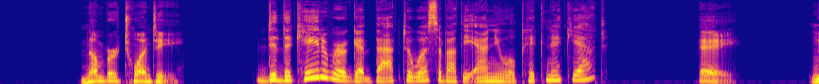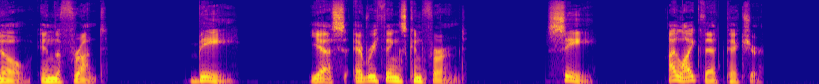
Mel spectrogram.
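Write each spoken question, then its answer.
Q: Did the caterer get back to us about the annual picnic yet?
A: B: Yes, everything's confirmed.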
